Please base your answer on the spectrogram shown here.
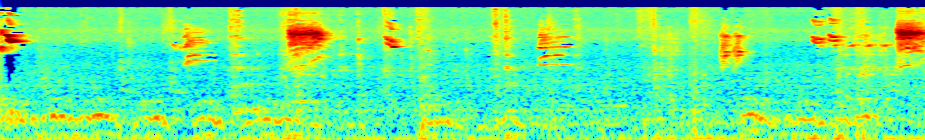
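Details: Lesser goldfinch, subspecies hesperophila, gives a run of high, thin chirps and twittering notes, some sliding downward, scattered through the recording with a few louder bursts over a soft low rumble.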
